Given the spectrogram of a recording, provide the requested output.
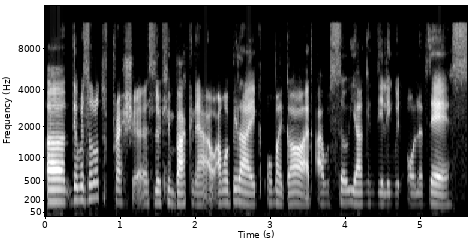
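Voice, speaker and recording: A woman's very deep, low voice with a Romanian accent and a bright, sharp tone, at a fairly quick pace with hardly any pauses and fairly even intonation, in a dry, close sound with no echo. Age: 20s. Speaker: public servant and writer. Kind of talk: interview.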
